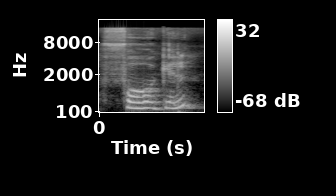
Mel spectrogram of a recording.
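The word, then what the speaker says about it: Vogel: فاو تنطق اف مثل كلمة فوغل فوغل وهو العصفور.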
